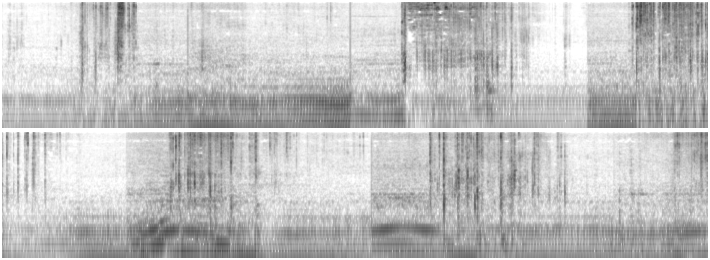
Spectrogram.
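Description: A car tyre rolling slowly over brittle objects and crushing them: a run of sharp plastic cracks, snaps and crunches over the steady low running of the car's engine.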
